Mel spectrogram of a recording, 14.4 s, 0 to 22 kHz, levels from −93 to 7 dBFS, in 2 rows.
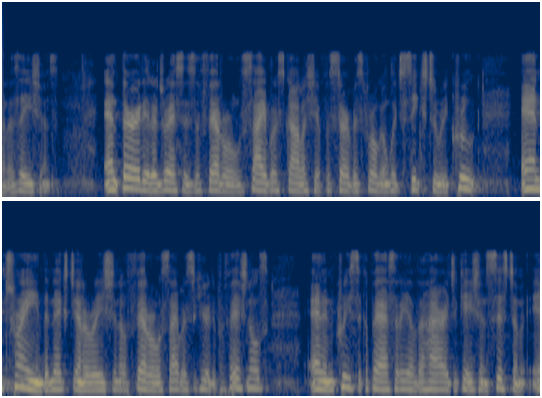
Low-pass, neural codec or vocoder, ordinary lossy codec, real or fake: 7.2 kHz; none; Opus, 64 kbps; real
